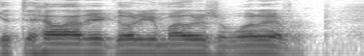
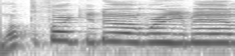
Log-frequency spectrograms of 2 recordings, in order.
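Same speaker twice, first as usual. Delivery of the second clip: frantic, very high-pitched, rapid panicked delivery; 8 dB quieter than usual. Retelling a movie scene, imitating a panicking wife. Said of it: "where his wife is panicking".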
